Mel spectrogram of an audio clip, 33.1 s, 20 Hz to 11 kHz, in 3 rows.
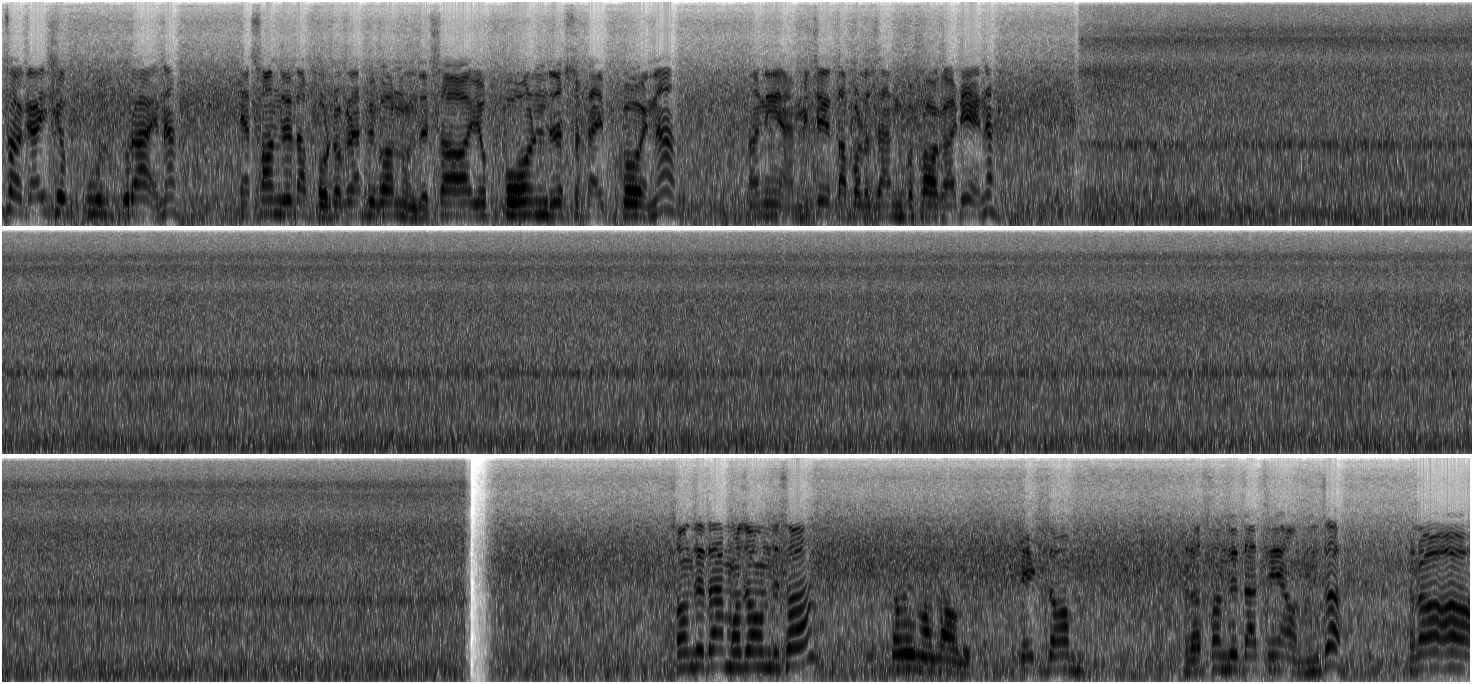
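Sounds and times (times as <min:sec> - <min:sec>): waterfall roar: 0:00.1 - 0:33.0.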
